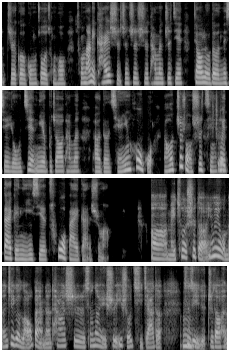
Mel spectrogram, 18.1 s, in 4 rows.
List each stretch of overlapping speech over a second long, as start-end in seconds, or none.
none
